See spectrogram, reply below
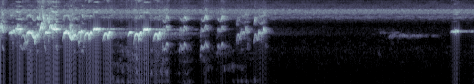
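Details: Sooty-headed bulbuls, wild birds in West Lampung, Indonesia, responding to a single decoy: a loud tumble of overlapping chirps that thins into separate short notes and stops, then one lone note near the end, under a steady high-pitched hiss.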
